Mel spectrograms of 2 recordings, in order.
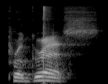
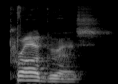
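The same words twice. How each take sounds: First: The stress is on the second syllable. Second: The stress is on the first syllable. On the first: It is used as a verb. "Second syllable" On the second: It is used as a noun.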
